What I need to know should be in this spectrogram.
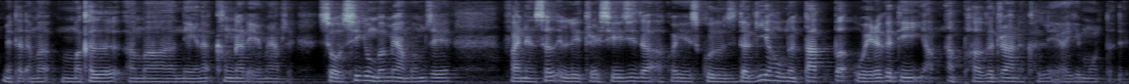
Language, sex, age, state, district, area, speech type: Manipuri, male, 30-45, Manipur, Imphal West, urban, spontaneous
